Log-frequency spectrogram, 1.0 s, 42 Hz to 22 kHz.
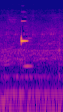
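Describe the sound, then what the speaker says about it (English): A single short electronic beep from a 12-inch 4K mirror dash cam in a Ford F150 as its menu is navigated, a clean high tone standing alone over a low hum. "It allows you to turn that beep on and off"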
